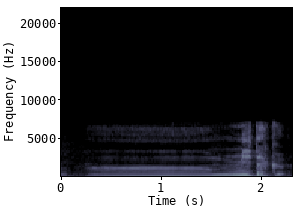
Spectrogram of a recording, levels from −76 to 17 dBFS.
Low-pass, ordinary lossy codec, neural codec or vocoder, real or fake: 7.2 kHz; none; none; real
